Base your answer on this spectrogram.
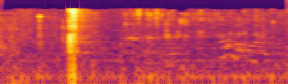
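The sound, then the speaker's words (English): Poland Spring bottled water being poured: a sharp click, then a soft, steady trickle of liquid running for a couple of seconds, with faint room noise underneath. “I need that water.”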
